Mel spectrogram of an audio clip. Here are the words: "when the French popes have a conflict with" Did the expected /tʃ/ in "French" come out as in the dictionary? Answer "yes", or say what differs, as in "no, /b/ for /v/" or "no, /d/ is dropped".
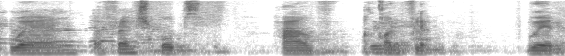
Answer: yes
